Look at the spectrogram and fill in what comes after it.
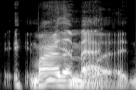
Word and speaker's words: Marlon Mack: Did I say his name right? Is that his name? Is that actually the name? – Marlon Mack. You got it. Yeah, you nailed it.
